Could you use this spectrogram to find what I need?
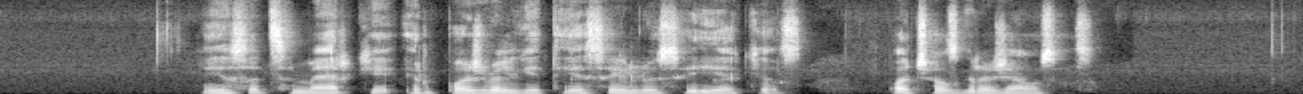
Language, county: Lithuanian, Marijampolė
